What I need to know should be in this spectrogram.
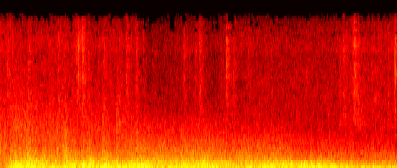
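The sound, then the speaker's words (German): A thunderstorm with heavy rain batters a harbour, producing a dense, unbroken roar of rumbling noise that stays loud and steady throughout, with no voices. “Das Unwetter brach los mit aller Macht”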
